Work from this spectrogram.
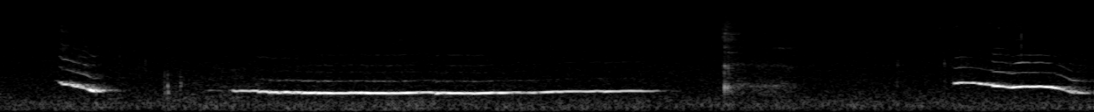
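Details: Female Brussels Griffon giving a soft, beautiful howl. A falling whine leads into a long, steady, clear tone held for about three seconds. After a pause comes another gently falling howl.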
